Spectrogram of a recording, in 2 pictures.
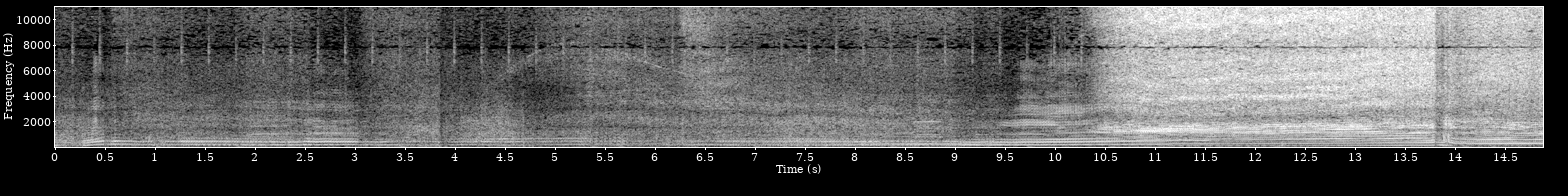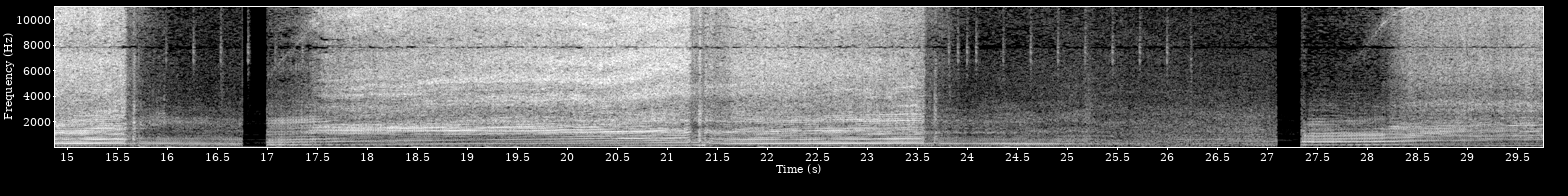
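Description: Tuned BMW 335i's twin-turbo N54 straight-six, heard from inside the cabin. It cruises at part throttle for about ten seconds, then makes several hard full-throttle pulls, its note climbing steadily and dropping sharply at each upshift.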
